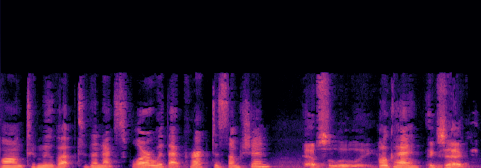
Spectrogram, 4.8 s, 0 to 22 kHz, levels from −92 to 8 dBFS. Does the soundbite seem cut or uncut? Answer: cut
